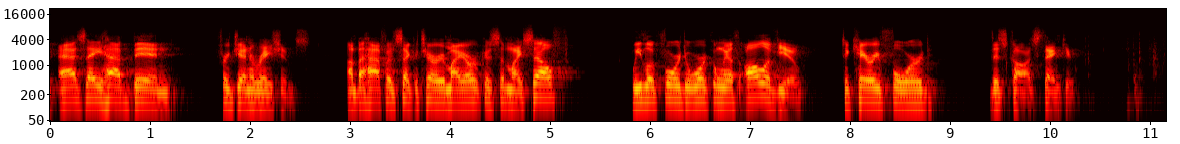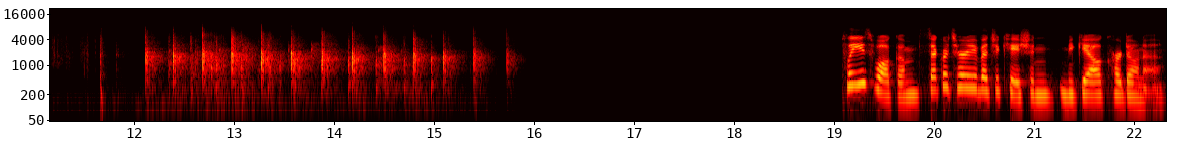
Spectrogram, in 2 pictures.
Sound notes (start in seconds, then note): 10.4 applause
